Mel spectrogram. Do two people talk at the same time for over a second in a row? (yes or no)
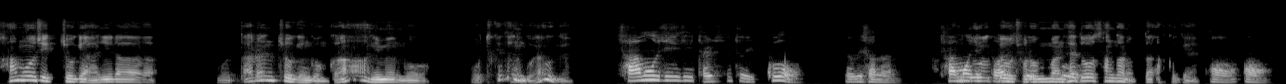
yes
